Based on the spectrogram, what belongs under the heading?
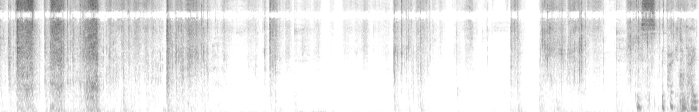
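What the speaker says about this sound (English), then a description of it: "rip some of these and see how we go." Packaging paper being ripped by hand, several loud bursts of tearing and crinkling separated by quieter pauses, close up, with people talking around it.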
